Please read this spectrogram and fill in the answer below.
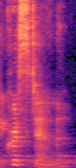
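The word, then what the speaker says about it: Christin: And then it's Christian or Kristen. I got to check that. Let me look. Um, I had a huge epiphany. Kristen.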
